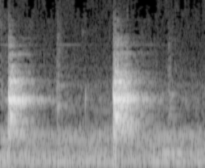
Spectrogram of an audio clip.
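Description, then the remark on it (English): Two short, sharp clucks from a wooden turkey box call imitating a wild turkey's single-note cluck, spaced under a second apart, each a bright percussive note with a brief ringing tail, fairly loud with no voices. “That's a cluck.”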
